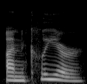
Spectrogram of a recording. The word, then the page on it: unclear: ʌ̀nklíə r; アンクリア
